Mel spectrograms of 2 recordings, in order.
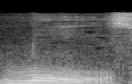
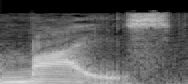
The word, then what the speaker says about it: me: And these devices were called me's or mi's. It's spelled M-E.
